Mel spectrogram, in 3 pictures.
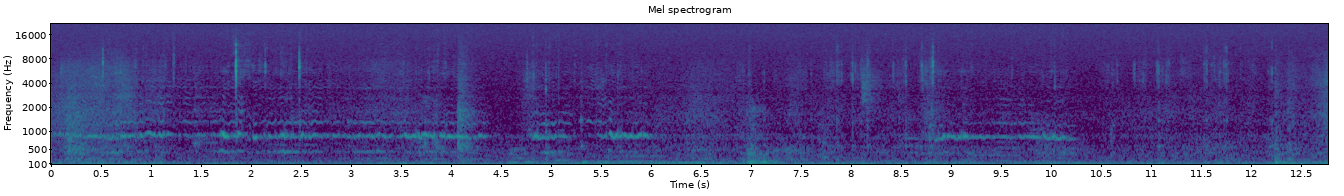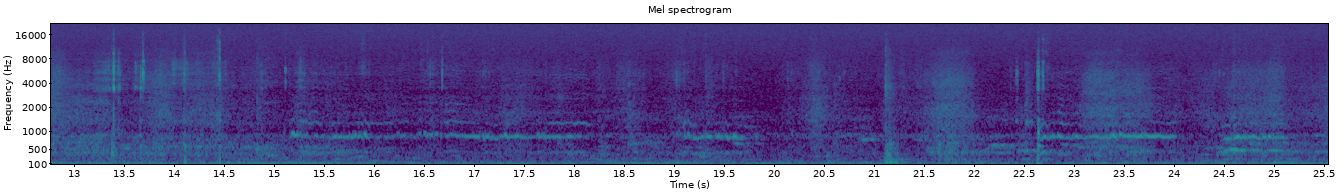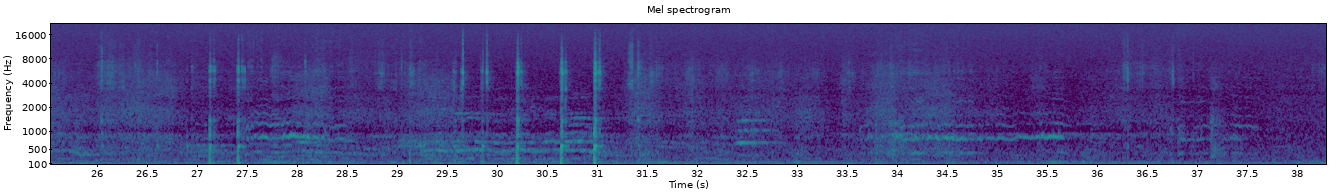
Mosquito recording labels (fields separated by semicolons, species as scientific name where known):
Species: Anopheles arabiensis; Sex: female; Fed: unfed; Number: one; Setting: cup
